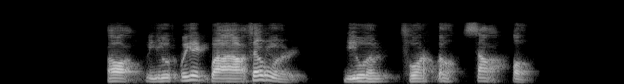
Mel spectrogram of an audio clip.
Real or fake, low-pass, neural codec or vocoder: fake; 7.2 kHz; codec, 16 kHz, 0.5 kbps, FreqCodec, larger model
